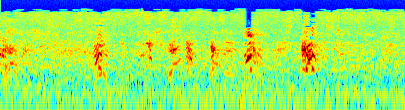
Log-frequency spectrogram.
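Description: A dog barking in a series of short, sharp yips, loudest about one, two and a half and three seconds in.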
